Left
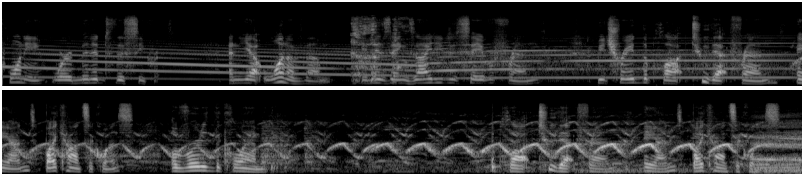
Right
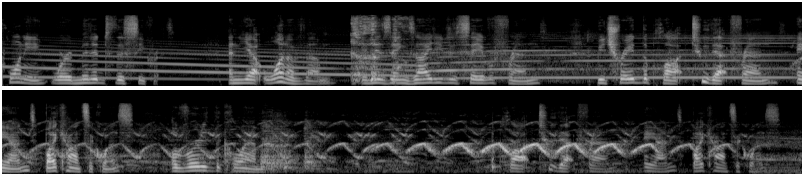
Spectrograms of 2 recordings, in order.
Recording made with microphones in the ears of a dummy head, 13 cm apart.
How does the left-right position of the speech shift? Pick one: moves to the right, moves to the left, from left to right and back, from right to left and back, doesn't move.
moves to the left.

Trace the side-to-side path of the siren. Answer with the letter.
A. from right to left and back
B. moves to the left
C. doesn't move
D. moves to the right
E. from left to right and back
B.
